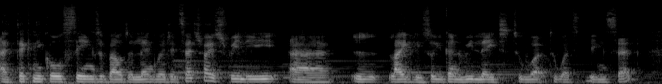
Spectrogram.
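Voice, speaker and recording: A man with a French accent, medium pitch, fairly even intonation and a fairly quick pace, music in the background. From France. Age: 30s. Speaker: language student. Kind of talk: interview answers. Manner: hesitant, many filler words.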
